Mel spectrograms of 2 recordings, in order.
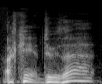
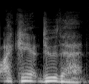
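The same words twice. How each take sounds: First: Lower, mock whiny voice of a proud dad; mocking a proud father's refusal; proud whiny excuse. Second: Said in the usual way. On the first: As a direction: sulk it out like a stubborn father refusing. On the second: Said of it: "we'll stop and we'll go".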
